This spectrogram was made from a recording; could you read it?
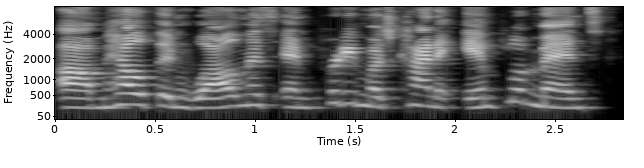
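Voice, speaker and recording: A woman's voice: on the high side, fairly quick, fairly bright tone. A woman from the Bahamas, a pharmacist and life coach, telling her story as a podcast guest and acting out the quoted lines. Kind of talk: casual interview chat.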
